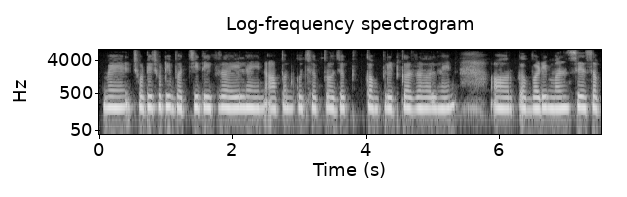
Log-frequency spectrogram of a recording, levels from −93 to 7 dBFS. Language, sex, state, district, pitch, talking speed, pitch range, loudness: Bhojpuri, female, Uttar Pradesh, Deoria, 200 Hz, 160 wpm, 195-205 Hz, -14 LUFS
